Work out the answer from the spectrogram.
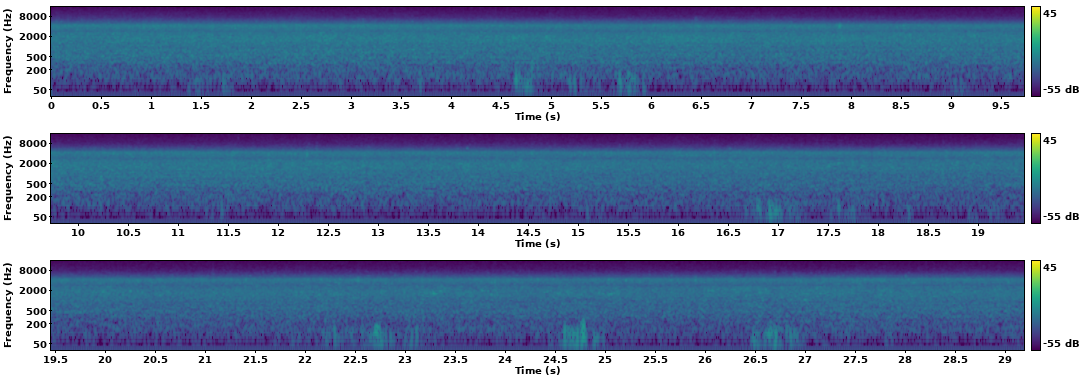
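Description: Heavy rain pouring steadily, an even hiss of downpour, with a few faint low thumps now and then.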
